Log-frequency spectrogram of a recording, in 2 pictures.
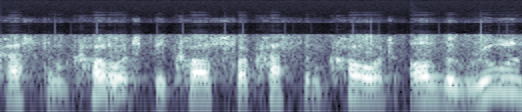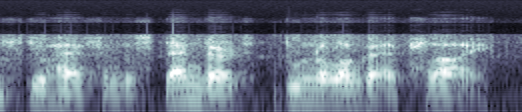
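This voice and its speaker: A man with a slight German accent, fairly high in pitch, at a moderate pace with ordinary pitch variation. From Germany, Heidelberg. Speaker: software security expert. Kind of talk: interview. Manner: halting, many fillers and restarts.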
